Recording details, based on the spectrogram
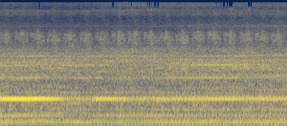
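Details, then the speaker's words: Hitachi excavator diesel that had hard starting, low power and misfiring from a very dirty tank that damaged the injectors, heard after the fix: even, steady idle pulsing about four beats a second with no stumble or smoke. The engine runs smoothly. "Ang ganda ng andar walang usok bumalik sa dati"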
